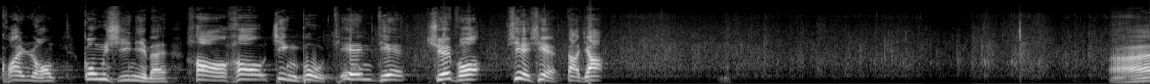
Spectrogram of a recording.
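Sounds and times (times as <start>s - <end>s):
speech: 0.1s - 6.1s, 11.1s - 11.4s
crowd applause: 3.2s - 11.4s.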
